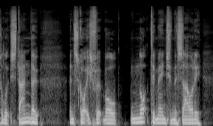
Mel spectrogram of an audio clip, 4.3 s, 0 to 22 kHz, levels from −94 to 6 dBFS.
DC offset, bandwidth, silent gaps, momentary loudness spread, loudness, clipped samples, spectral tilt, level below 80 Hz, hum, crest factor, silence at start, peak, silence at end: under 0.1%; 17.5 kHz; none; 6 LU; -22 LUFS; under 0.1%; -5.5 dB/octave; -46 dBFS; none; 16 dB; 0 s; -6 dBFS; 0.25 s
